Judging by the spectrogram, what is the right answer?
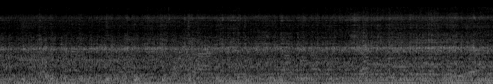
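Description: Small crawler bulldozer's diesel engine running steadily under work, with a thin steady high tone through it.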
